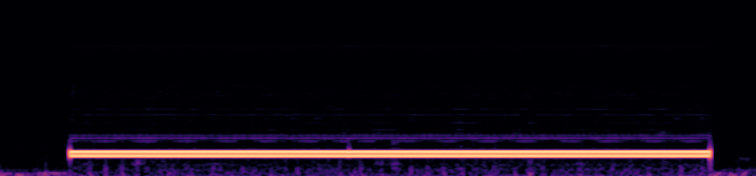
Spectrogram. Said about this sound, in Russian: Звонишь на обычный, совершенно обычный израильский телефонный номер. И вместо там длинных гудков, коротких гудков, то, что обычно слышится после набора номера, слышен длинный гудок.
